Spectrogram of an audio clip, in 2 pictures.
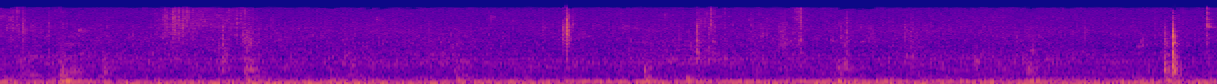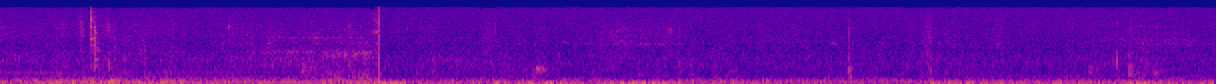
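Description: Scattered knocks and clatter of a freshly landed black drum and tackle being handled on a fiberglass boat deck, over a steady low rumble.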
